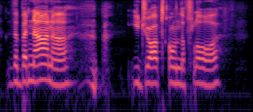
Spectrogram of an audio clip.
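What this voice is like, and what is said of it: Attempted British accent. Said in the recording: “Can you do a British accent”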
